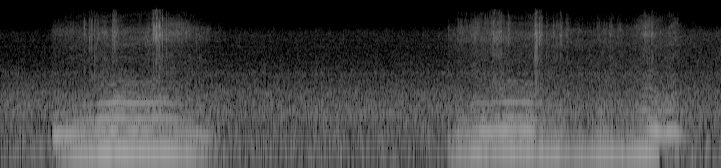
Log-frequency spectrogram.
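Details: Bumblebee on a flower, humming in two low droning bursts of about one and a half and two seconds, each swelling and then fading away, with a quiet gap between them.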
